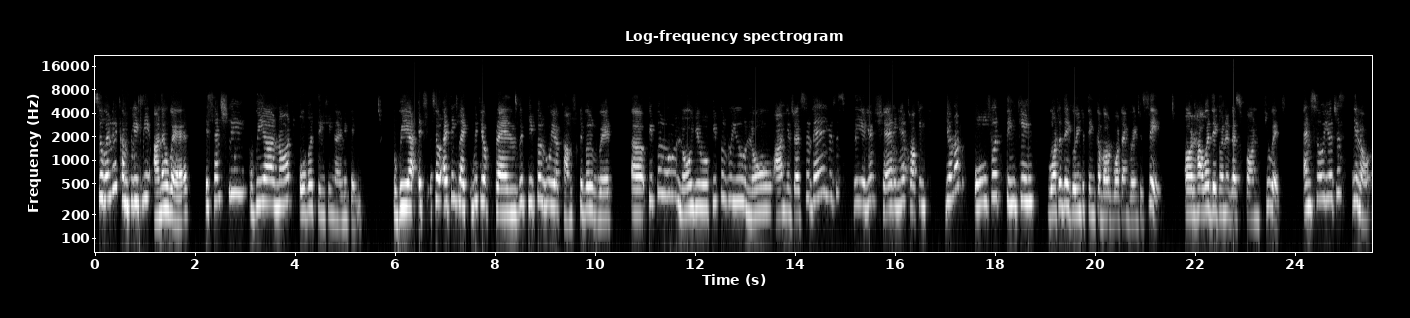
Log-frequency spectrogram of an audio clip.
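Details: Adult woman speaking; typical speech.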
